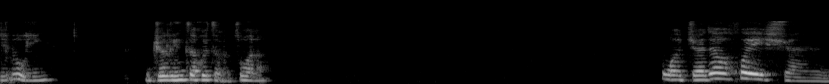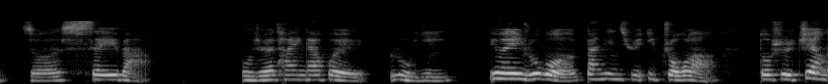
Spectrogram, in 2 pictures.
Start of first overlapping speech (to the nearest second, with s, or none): none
